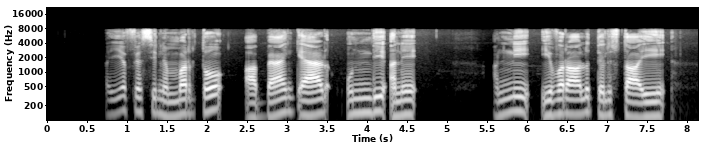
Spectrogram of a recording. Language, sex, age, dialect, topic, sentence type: Telugu, male, 25-30, Southern, banking, statement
